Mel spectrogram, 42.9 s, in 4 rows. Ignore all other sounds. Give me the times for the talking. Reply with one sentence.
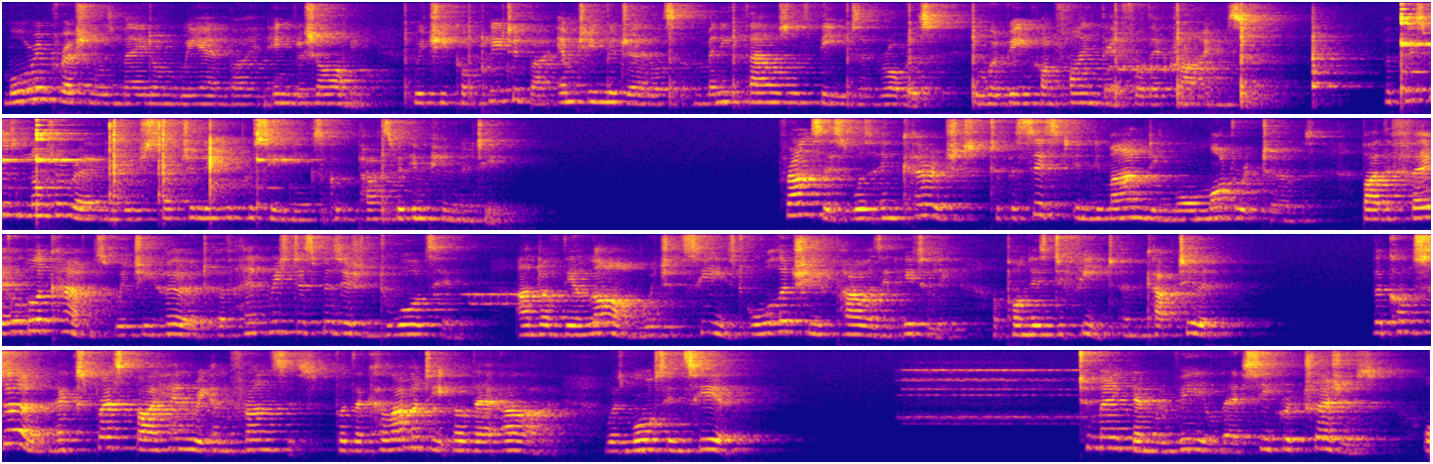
You can hear the talking from 0.0 to 9.4 s, from 10.3 to 14.6 s, from 16.6 to 30.6 s, from 31.7 to 37.6 s and from 40.2 to 42.8 s.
